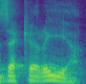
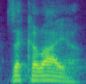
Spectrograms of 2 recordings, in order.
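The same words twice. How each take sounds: First: The name is said in its Arabic form. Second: The name is said in its English Biblical form. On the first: This is the name Muslims use. "the Muslims call him Zechariah. The difference in pronunciation" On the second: This is the name used in the Bible. "His name in the Bible is Zechariah"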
